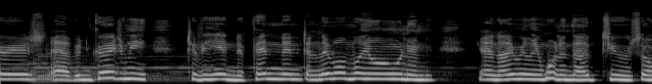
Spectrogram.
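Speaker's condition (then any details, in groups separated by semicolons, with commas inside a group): Cerebral palsy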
